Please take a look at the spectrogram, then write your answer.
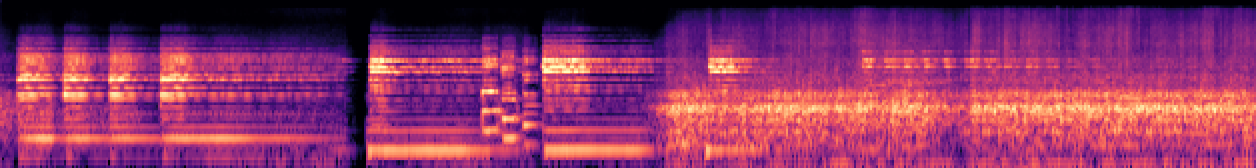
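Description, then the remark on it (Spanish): Sustained organ-like musical chords shift in steps, then give way to a loud, continuous roaring rush of icy storm wind with faint howling tones running through it, steady to the end. The storm is growing stronger and the wind strikes against the barracks and shelter of a camp. No voices. “La tormenta aumenta más y más. El viento helado sopla con mayor violencia, estrellándose contra las barracas y refugio del campamento.”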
